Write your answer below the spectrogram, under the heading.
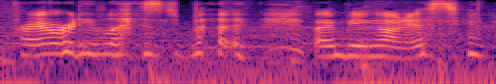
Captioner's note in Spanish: risas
